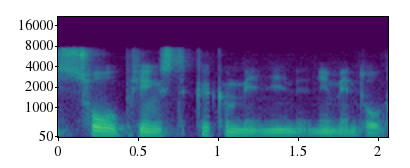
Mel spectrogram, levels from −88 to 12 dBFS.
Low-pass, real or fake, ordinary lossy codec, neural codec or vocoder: none; fake; none; codec, 16 kHz, 0.8 kbps, ZipCodec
